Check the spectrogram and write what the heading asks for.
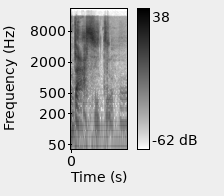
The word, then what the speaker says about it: Tácito: Então é isso o significado do meu nome, que leva acento, proparoxítona, Tácito. Tácito. Então falar desse jeito é a pronúncia certa.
